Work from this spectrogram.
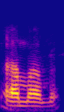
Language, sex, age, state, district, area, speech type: Tamil, male, 18-30, Tamil Nadu, Kallakurichi, rural, conversation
